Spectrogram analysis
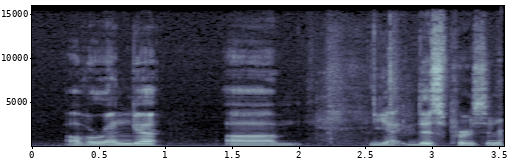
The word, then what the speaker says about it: Alvarenga: Hollywood, and drummer Sandra Alva-Goreta. That is definitely not how you pronounce it. Alvarenga.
